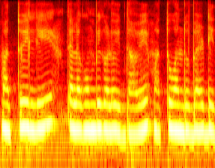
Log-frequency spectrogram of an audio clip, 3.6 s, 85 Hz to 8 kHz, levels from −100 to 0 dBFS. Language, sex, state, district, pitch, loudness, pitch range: Kannada, female, Karnataka, Bidar, 240 Hz, -11 LUFS, 230-250 Hz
